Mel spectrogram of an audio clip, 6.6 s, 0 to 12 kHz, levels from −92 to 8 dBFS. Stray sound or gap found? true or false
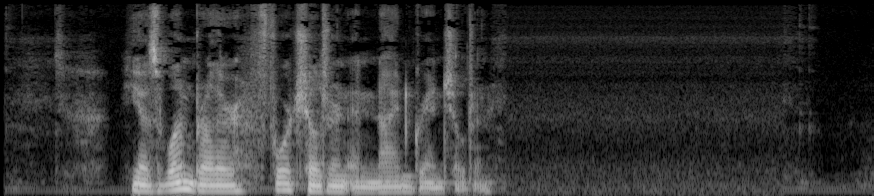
false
